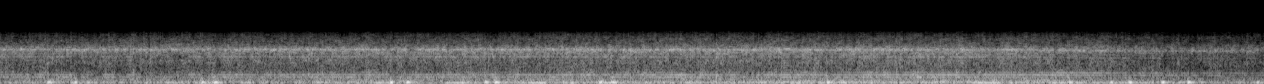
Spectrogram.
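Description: Steady hum with a few held tones and a higher whine, over irregular low rumbling thumps: open-microphone background noise on a low-bandwidth internet webinar audio line.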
